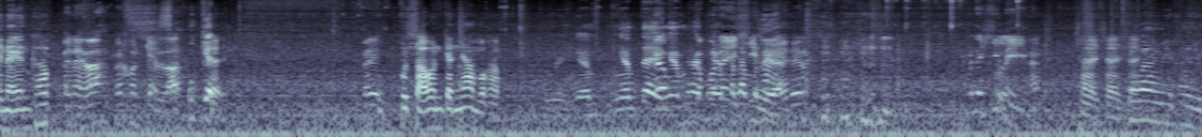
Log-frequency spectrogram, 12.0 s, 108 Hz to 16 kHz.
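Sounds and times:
bus engine rumble: 0:00.0 - 0:12.0
road noise: 0:00.0 - 0:12.0.

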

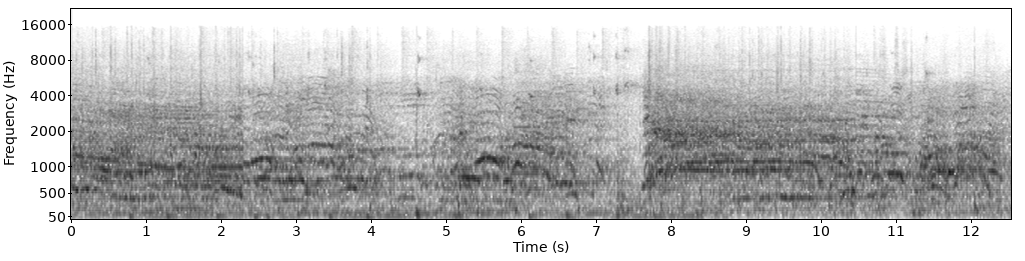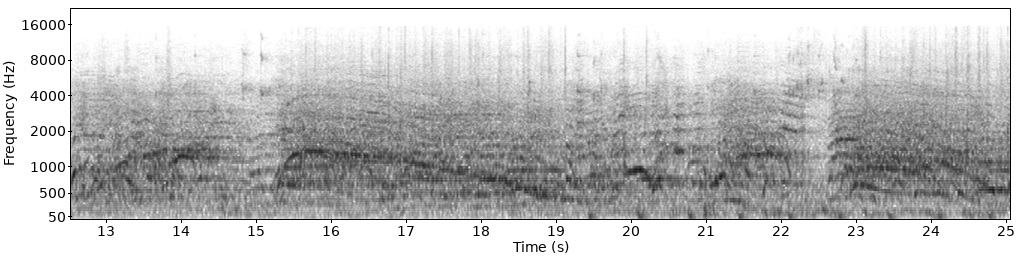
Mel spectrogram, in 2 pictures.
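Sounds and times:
sneakers squeaking: 0:02.3 - 0:07.7, 0:14.5 - 0:15.3, 0:18.5 - 0:23.0.

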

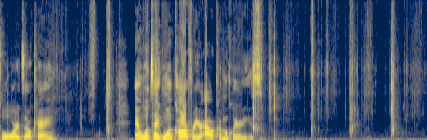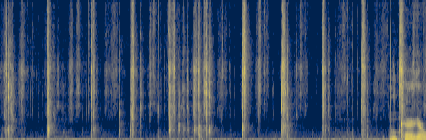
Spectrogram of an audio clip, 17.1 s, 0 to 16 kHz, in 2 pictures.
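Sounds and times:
low steady hum: 0:00.0 - 0:17.0
cards being shuffled: 0:00.6 - 0:02.6, 0:04.9 - 0:17.0.

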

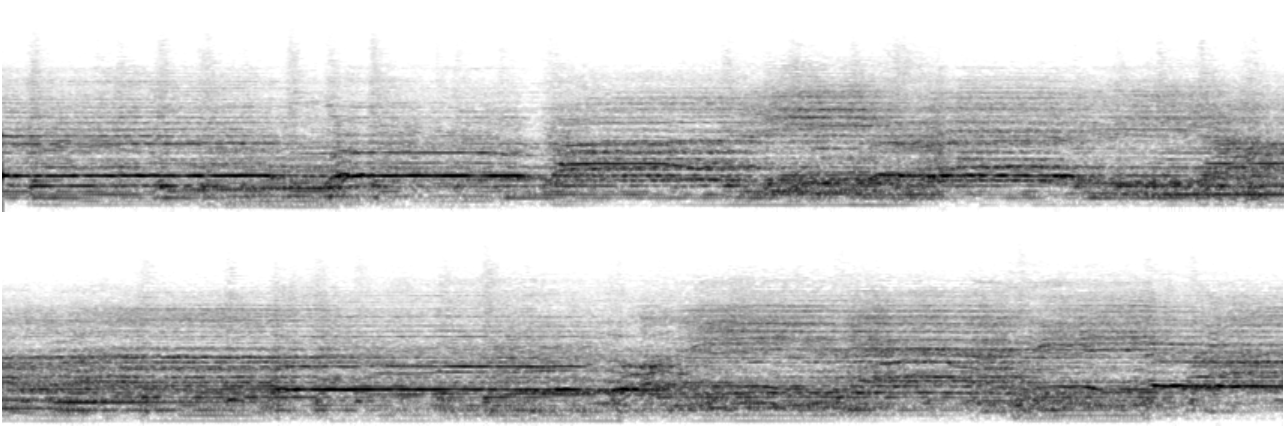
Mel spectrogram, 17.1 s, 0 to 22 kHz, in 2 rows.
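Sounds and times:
group singing gospel song: 0:00.0 - 0:17.0.

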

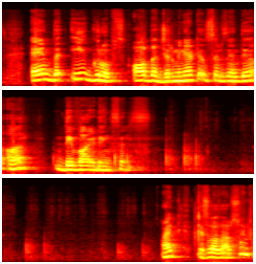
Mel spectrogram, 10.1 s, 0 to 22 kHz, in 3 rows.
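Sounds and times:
marker writing on a board: 0:03.2 - 0:10.0.

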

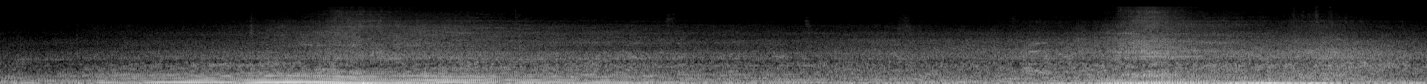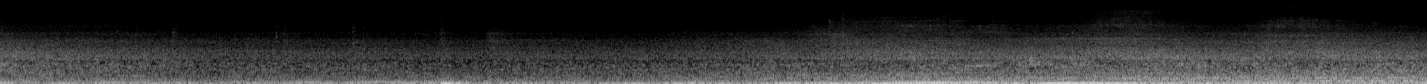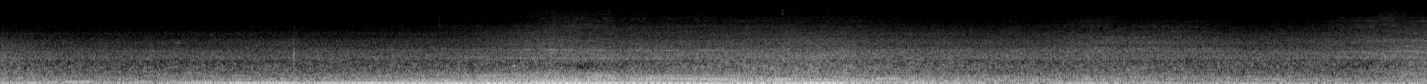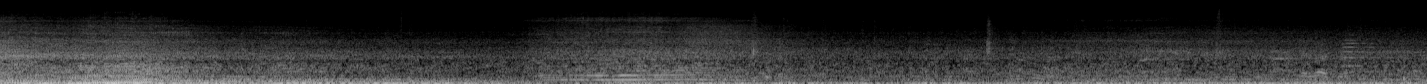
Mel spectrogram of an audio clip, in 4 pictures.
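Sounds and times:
street traffic: 0:00.0 - 0:57.0
people talking: 0:05.5 - 0:11.5
bus engine rumble: 0:12.0 - 0:57.0.

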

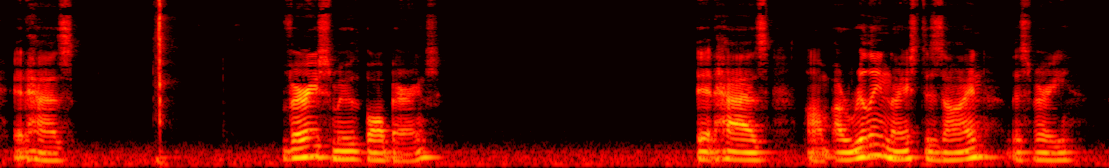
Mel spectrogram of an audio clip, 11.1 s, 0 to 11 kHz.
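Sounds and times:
folding knife click: 0:01.5 - 0:01.8.

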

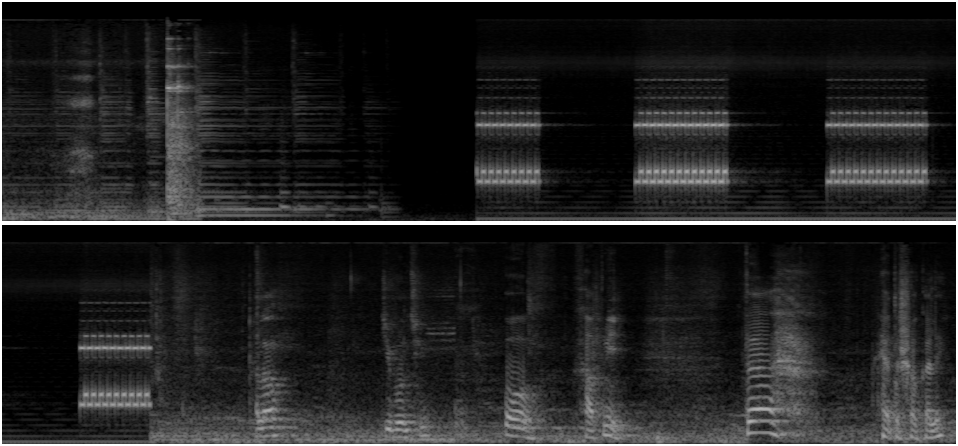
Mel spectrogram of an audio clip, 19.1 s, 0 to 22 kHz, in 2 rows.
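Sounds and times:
background music: 0:00.0 - 0:04.0
electronic telephone ringing: 0:04.8 - 0:05.6, 0:06.3 - 0:07.5, 0:08.2 - 0:09.4, 0:10.3 - 0:11.0.

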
